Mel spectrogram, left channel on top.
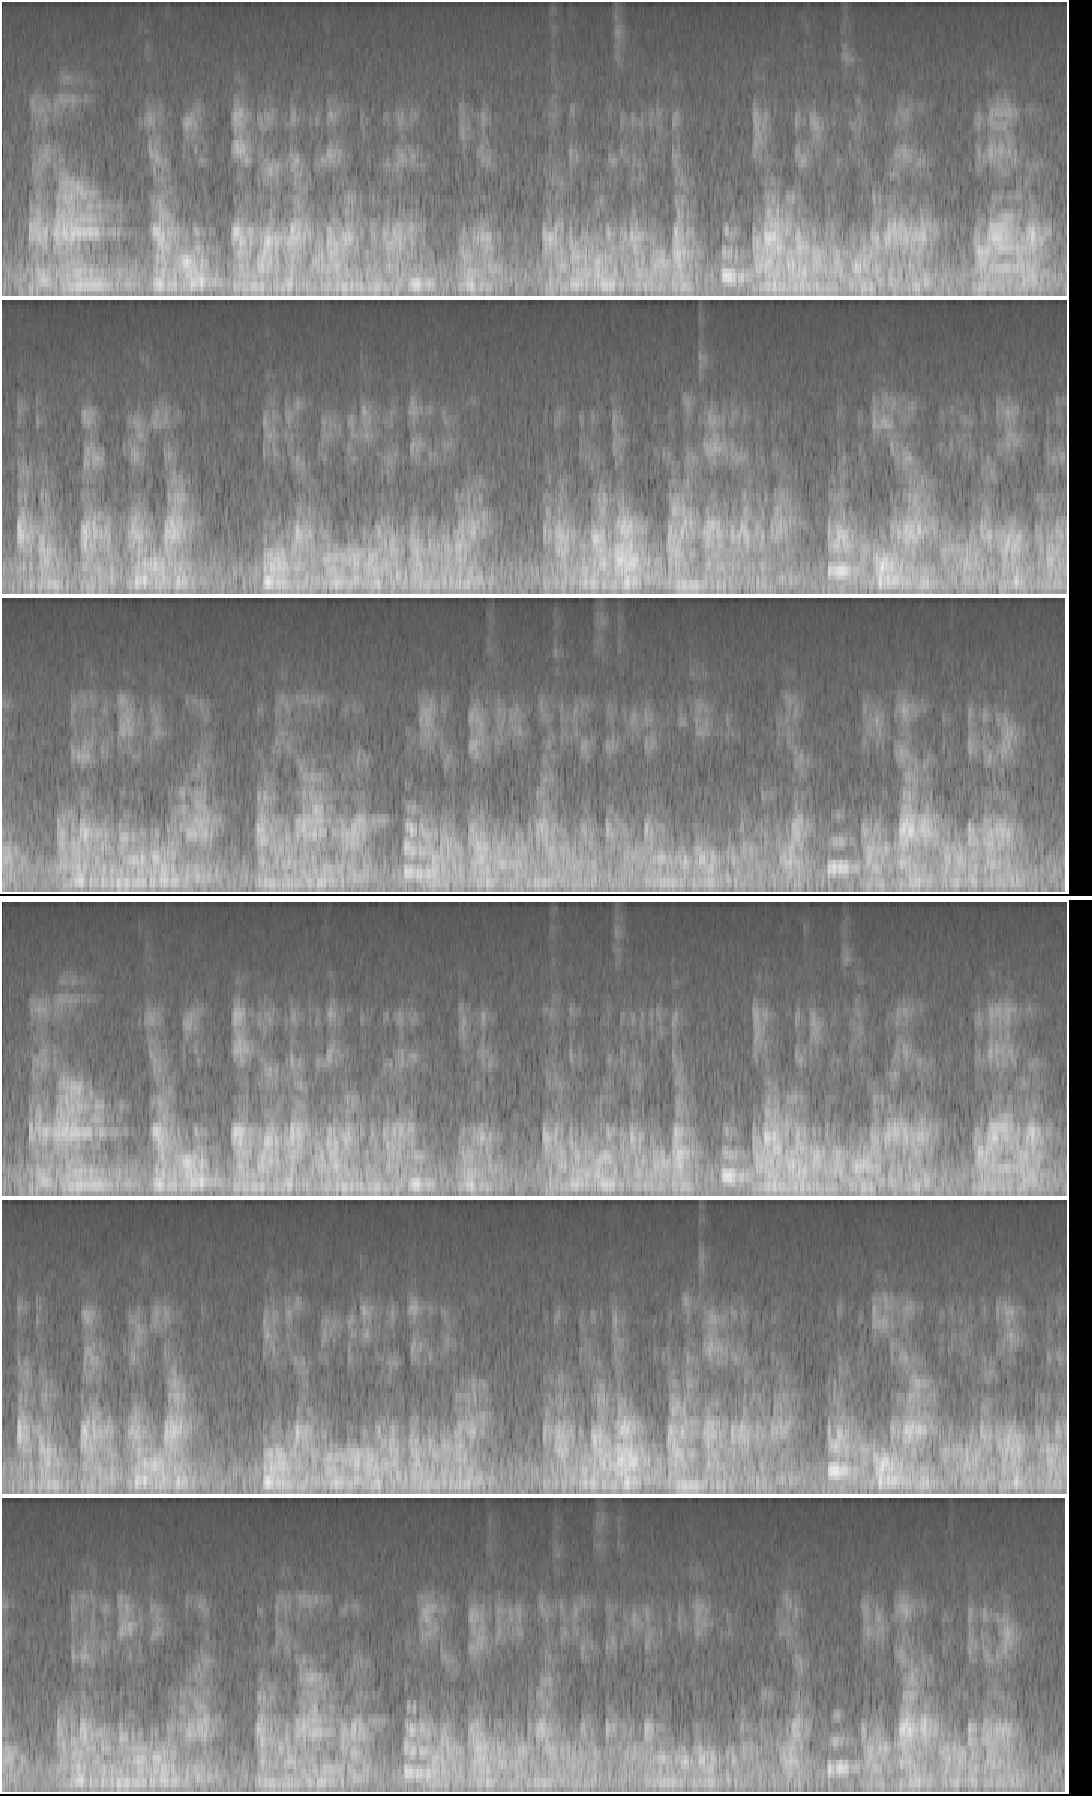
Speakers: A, on the right (about 65°); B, on the left (about 80°).
A: mà nó khá là phổ biến á em vừa rồi em có đọc nhiều cái tên đúng không nhưng mà cơ bản nó nếu mà em là phân tích một chút nó sẽ có những cái điểm chung
B: ừ
A: thì có một phương cách thiền mà được sử dụng rộng rãi này là người ta gọi là tập trung vào một cái gì đó ví dụ như là một cái vị trí nào đó trên cơ thể của họ hoặc là một cái câu chú cái câu mantra người ta đọc trong đầu hoặc
B: ừ,
A: là một cái ý nào đó mà người ta giữ trong đầu để mục đích là gì mục đích là giống như nêu cái trí của họ lại không để cho nó gọi là
B: cho đi
A: nhảy từ cái suy nghĩ đúng rồi suy nghĩ này sang suy nghĩ khác giống như cái trí cái của một con khỉ vậy đó
B: ừ
A: thì cái đó là một cái phương cách cơ bản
